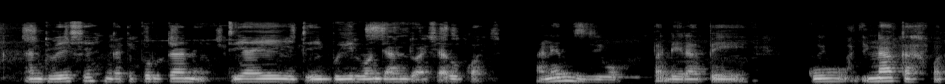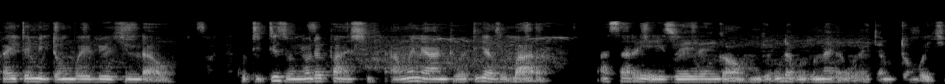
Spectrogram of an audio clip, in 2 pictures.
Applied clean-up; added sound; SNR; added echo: none; none; none; none.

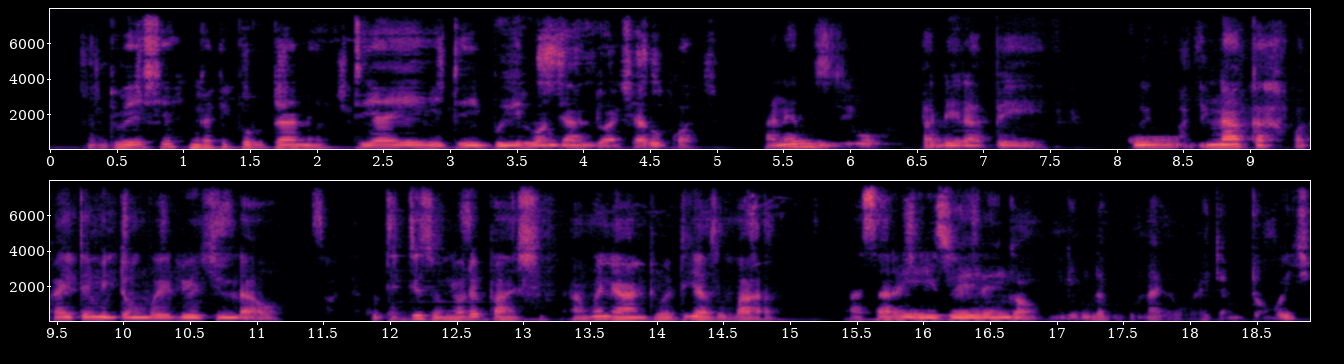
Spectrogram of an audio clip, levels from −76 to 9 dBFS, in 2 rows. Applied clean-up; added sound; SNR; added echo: neural mask model DeepFilterNet 3.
